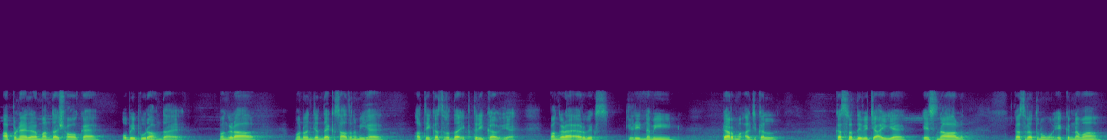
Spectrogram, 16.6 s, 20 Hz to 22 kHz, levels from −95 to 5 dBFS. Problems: constant background noise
